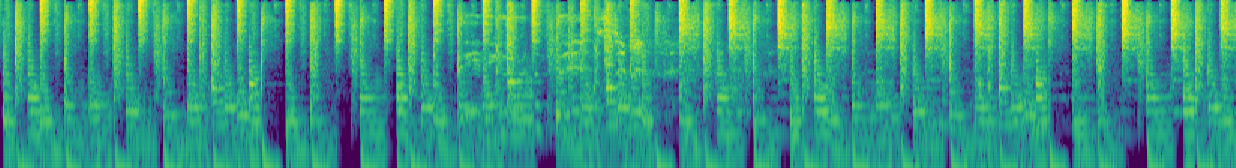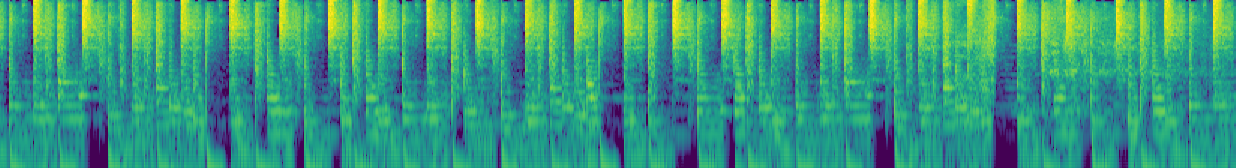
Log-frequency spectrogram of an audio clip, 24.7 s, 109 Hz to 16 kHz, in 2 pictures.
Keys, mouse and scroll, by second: 19.9 middle click, 20.7 middle click, 21.1-24.7 middle drag.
